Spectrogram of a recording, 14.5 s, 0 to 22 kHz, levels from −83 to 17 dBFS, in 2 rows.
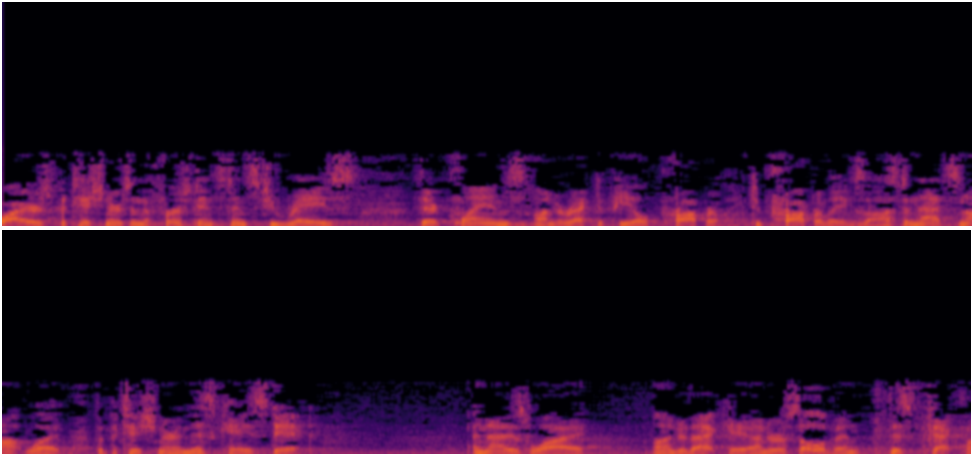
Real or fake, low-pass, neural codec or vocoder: real; 7.2 kHz; none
